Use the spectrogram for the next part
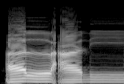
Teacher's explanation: untuk pembacaan mad arid lisukun sendiri kita boleh memanjangkan 2, 4 atau 6 harokat. Maka boleh kita baca wa huwal khallaqul alim, 2 harokat atau al-alim 4 harokat, atau boleh pula 6 harokat al-alim.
